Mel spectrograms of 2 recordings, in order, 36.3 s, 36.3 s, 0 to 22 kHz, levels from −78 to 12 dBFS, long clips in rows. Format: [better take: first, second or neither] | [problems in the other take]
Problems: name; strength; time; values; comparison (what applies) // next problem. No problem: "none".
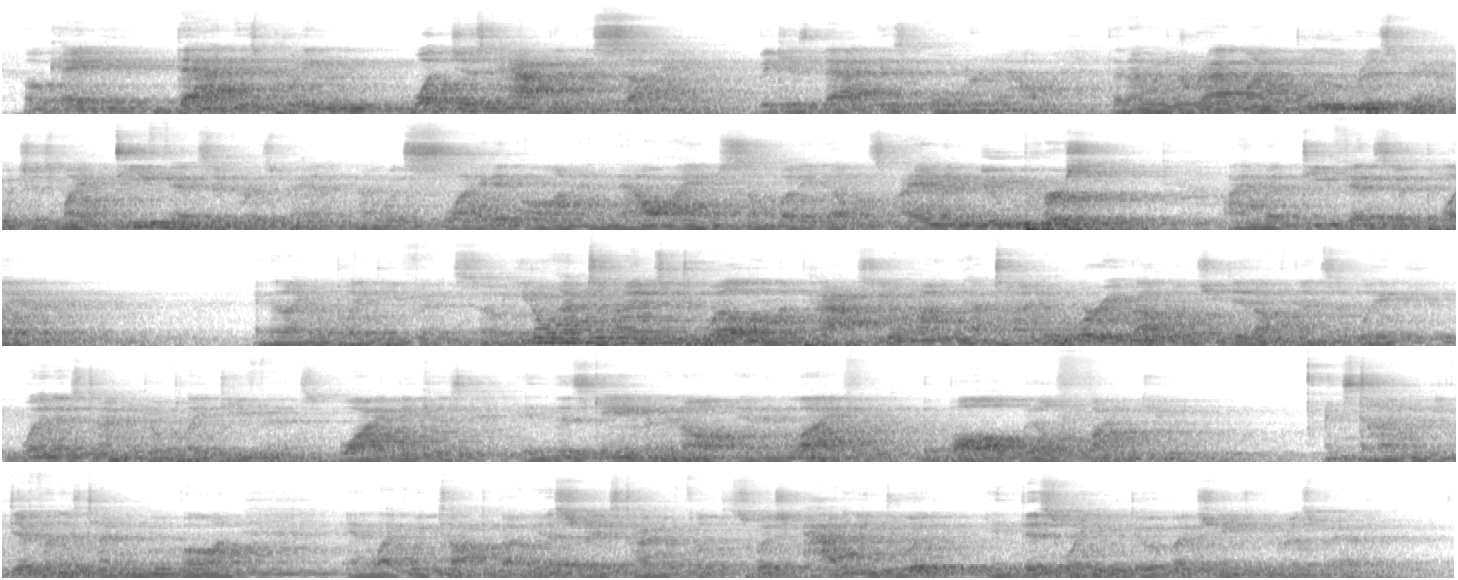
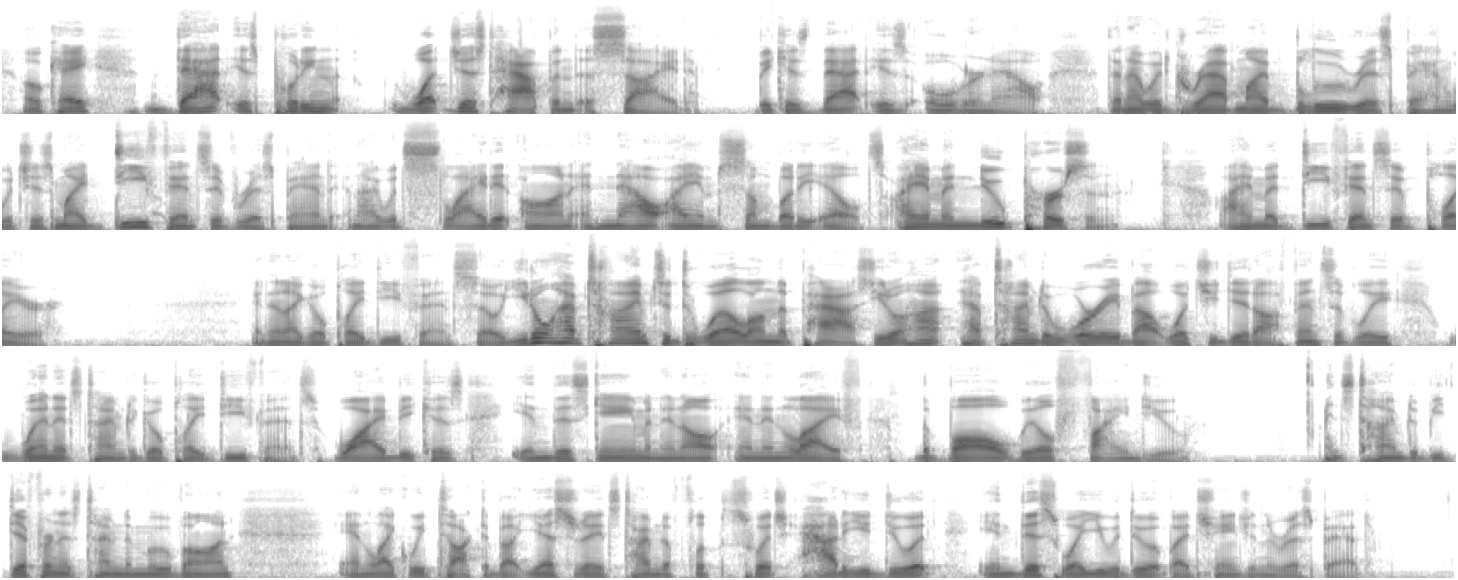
second | room echo; noticeable; dies away in 1.7 s // off-mic speech; far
